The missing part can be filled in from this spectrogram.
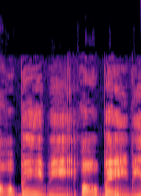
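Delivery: sweet, high feminine voice, very slow and drawn out. Mimicking a woman manipulating her partner, a put-on sweet voice. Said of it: "that sweet voice".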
